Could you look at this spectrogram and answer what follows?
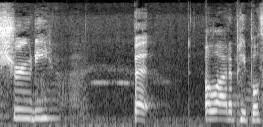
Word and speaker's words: Sruti: It's pronounced Sruti, but a lot of people say it a lot of different ways, so I will respond.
